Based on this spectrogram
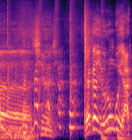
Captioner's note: laughing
